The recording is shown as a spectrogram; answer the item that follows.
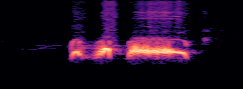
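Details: Decoy spotted dove calling to provoke wild doves: two short rising notes followed by a longer, steady, slightly falling coo, all low and mellow, in a quiet setting.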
